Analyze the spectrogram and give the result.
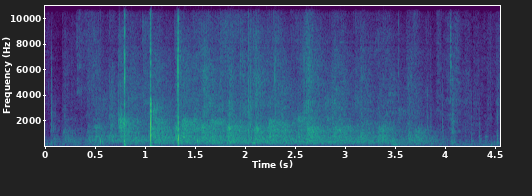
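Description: An audience gives the head table a steady, dense round of applause lasting several seconds as someone comes to the podium to introduce the speaker, with a few sharper, louder claps standing out near the start and no one speaking.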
